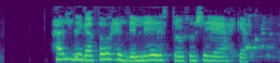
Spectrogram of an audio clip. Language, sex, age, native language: Icelandic, female, 13, Icelandic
